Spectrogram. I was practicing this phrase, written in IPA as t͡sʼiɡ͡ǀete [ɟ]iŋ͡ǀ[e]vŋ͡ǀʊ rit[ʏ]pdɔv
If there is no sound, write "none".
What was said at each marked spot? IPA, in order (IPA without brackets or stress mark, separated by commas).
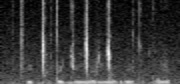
ɟ, e, ʏ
